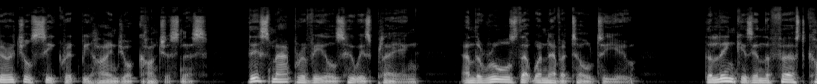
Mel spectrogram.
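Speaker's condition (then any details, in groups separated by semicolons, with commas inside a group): No condition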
